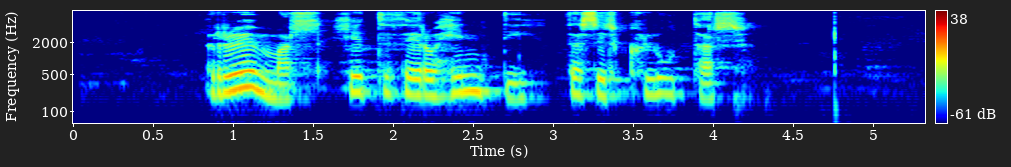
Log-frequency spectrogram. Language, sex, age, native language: Icelandic, female, 20-29, Icelandic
